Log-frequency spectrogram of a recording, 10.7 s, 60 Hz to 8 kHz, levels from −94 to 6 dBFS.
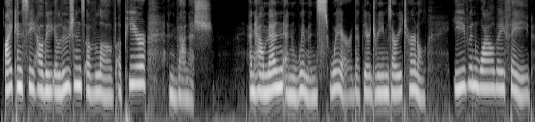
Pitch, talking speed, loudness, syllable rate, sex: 205 Hz, 145 wpm, -18 LUFS, 4.1 syllables/s, female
